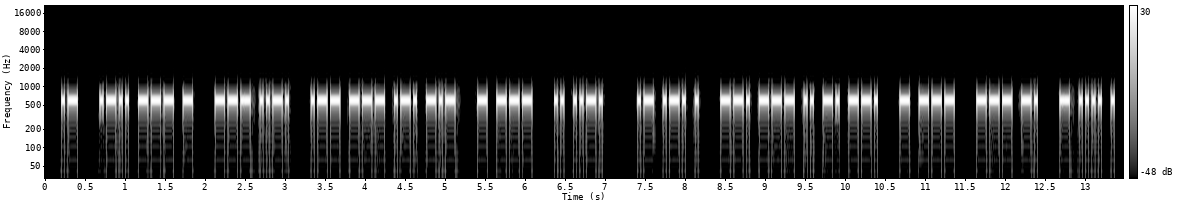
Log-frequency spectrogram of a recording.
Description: Morse code, heard as a keyed tone, about 30 wpm, 600 Hz. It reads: A LOT OF WORK TO IF ARE GOING TO ON THE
